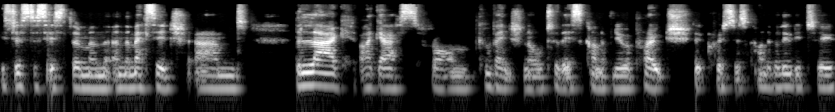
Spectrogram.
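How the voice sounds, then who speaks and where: With an Essex accent, a woman speaks at a moderate pace in a very deep, low, somewhat breathy voice. Her intonation is monotone and flat. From Essex, England. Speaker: doctor. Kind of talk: casual chat.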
